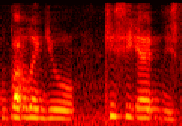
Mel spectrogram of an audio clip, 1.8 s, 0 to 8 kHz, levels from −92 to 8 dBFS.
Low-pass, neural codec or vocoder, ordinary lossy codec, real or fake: 7.2 kHz; codec, 24 kHz, 0.9 kbps, WavTokenizer, medium music audio release; none; fake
